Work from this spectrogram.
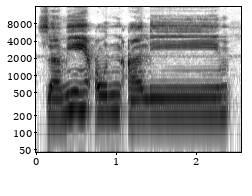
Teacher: Samiun Alim Samiun Alim ada tanwin bertemu dengan huruf Ain maka hukum tajwidnya adalah izhar dibaca jelas tanpa dengung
